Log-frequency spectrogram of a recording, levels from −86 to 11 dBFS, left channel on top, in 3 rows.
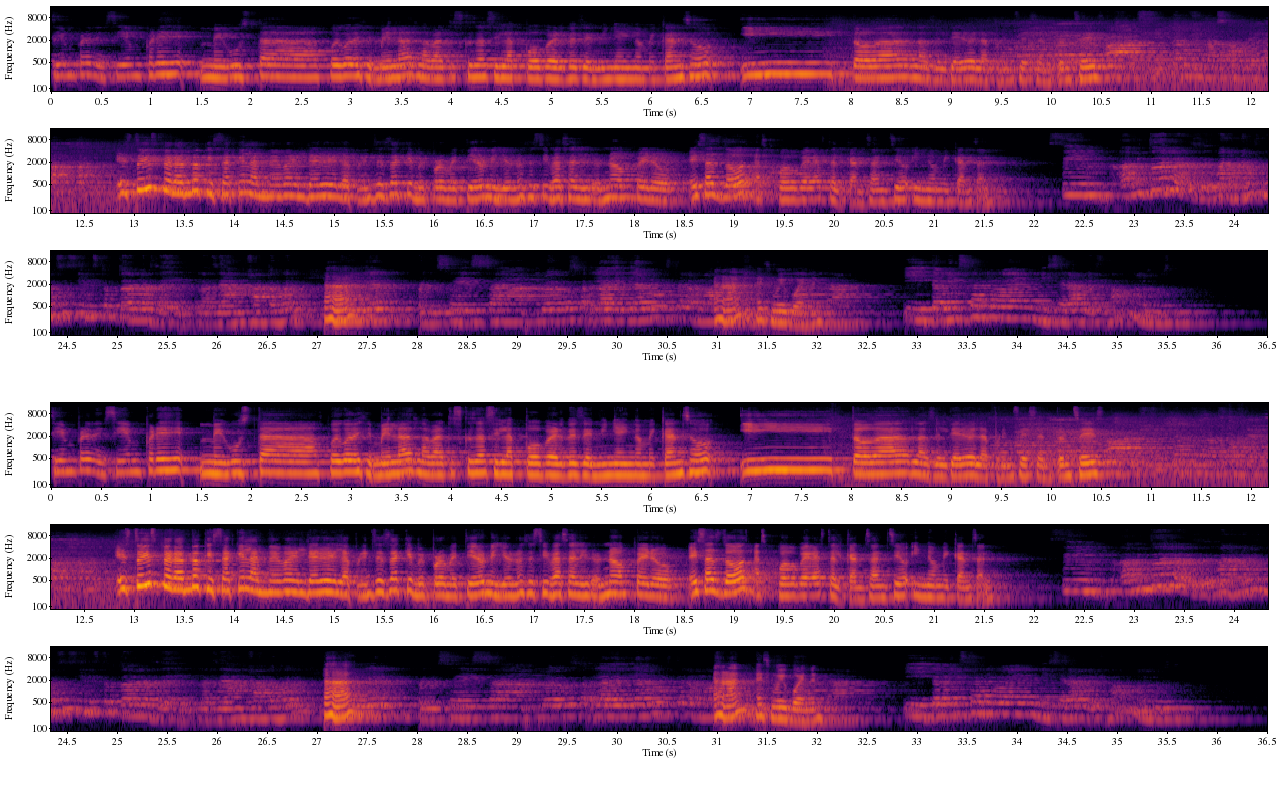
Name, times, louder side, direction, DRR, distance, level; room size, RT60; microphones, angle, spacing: voice 1, 0.0-10.5 12.8-21.6 27.1-27.4 31.0-32.1, right 4 dB, 70° right, 10 dB, 0.5 m, -24 dB
sound 1, 7.7-13.0, right 1 dB, 90° right, 2.2 m, -40 dB
voice 2, 10.5-12.8 13.8-14.2 18.9-19.8 22.3-26.8 27.2-27.6 28.0-32.4 32.9-35.5, left 1 dB, 45° left, -5 dB, 3.8 m, -38 dB
20.5 x 12.0 x 2.8 m, 1.3 s
head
